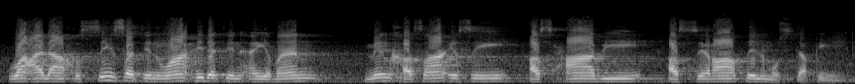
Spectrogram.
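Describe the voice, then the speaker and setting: A man delivering a Quranic exegesis lecture, measured and explanatory, restating his points. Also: mid-range voice, a bit bright, slight background noise. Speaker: religious lecturer. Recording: echoey hall with faint ambience.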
